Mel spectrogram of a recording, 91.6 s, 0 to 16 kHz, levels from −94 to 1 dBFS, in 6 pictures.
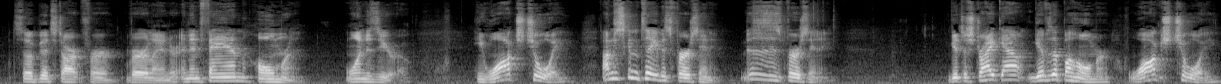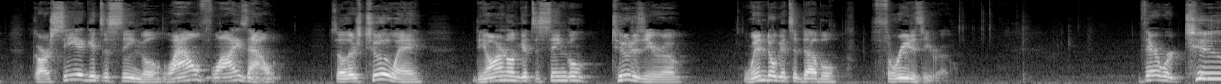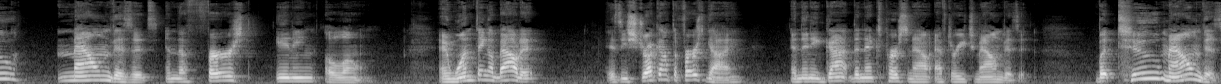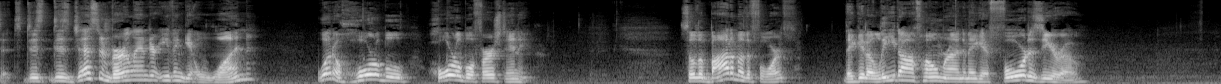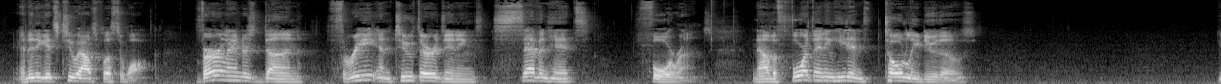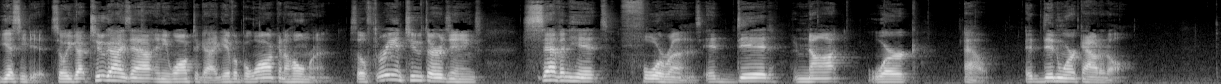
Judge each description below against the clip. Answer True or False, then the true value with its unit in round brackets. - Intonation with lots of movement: True (7.5 semitones)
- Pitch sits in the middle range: False (130 Hz)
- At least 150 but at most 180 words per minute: False (135 wpm)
